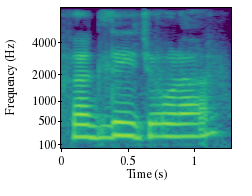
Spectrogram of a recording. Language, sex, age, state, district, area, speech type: Kannada, female, 45-60, Karnataka, Gadag, rural, spontaneous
